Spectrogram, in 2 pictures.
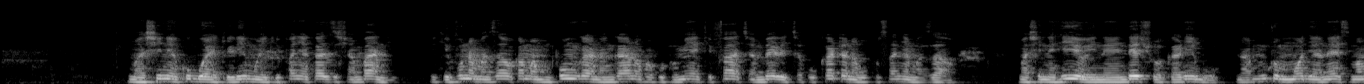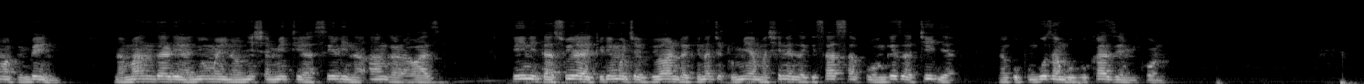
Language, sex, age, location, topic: Swahili, male, 18-24, Dar es Salaam, agriculture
